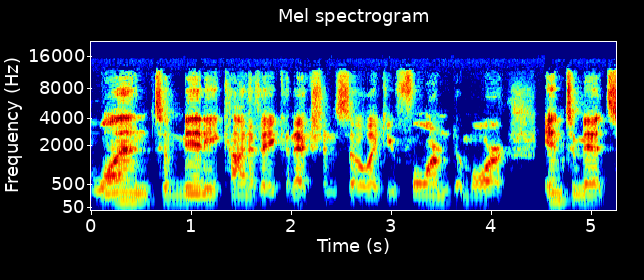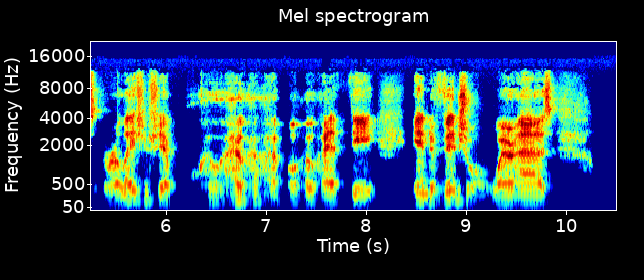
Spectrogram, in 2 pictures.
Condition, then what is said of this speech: Stuttering. I have a stutter and used to be a whole lot worse.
